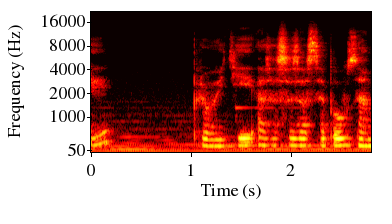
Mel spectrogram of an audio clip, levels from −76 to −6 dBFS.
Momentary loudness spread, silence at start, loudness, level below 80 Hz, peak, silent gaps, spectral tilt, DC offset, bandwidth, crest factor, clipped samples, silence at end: 20 LU; 0 s; -25 LUFS; -46 dBFS; -10 dBFS; none; -3.5 dB/octave; under 0.1%; 17 kHz; 16 dB; under 0.1%; 0 s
